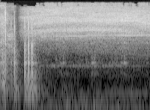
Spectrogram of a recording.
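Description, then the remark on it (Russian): Someone blows hard by mouth into a balloon to inflate it, a continuous breathy rush of air after a brief puff at the start, with no talking. “Шарик вот, лежит на столе. Надо его надуть и завязать яркой ленточкой.”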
